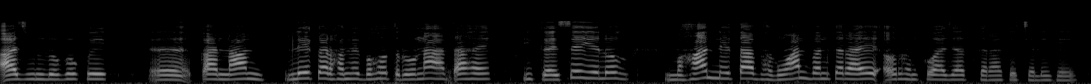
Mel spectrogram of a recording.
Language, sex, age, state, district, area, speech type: Hindi, female, 60+, Uttar Pradesh, Bhadohi, urban, spontaneous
